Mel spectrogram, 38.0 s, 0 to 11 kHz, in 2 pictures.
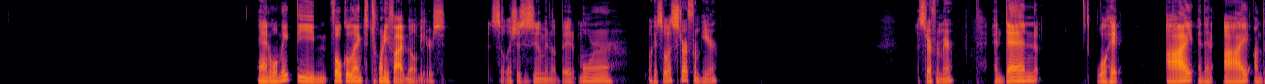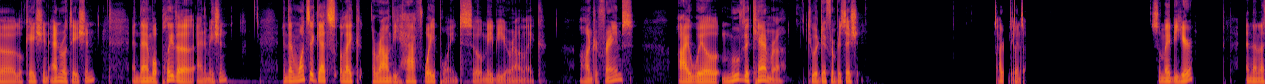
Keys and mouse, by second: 0.1 click, 0.4 click, 0.8 click, 1.2 click, 1.4 click, 1.9 click, 2.1 click, 2.5 click, 2.7 click, 5.3-6.7 drag, 7.4 click, 8.1 click, 9.1-14.0 drag, 9.1-14.0 middle drag, 17.5 i, 18.6 i, 22.2 space, 25.9 space, 26.1-27.9 drag, 30.4 click, 31.2 click, 33.3 click, 33.5 click, 33.7 click, 33.9 click, 34.1 click, 34.2 click, 34.7 click, 35.1 click, 35.3 click, 35.7 click.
